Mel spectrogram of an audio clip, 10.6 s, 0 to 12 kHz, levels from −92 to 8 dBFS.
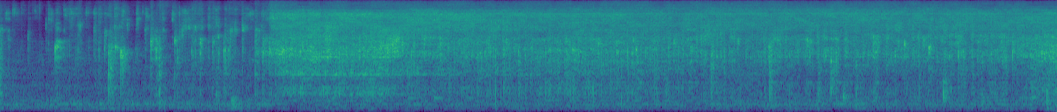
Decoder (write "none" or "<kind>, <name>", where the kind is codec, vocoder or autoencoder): codec, DAC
